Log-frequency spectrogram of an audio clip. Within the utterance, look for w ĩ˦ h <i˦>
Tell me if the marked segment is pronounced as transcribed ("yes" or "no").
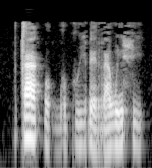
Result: yes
